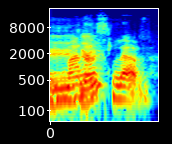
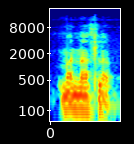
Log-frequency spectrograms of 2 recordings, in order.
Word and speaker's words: ManasLab: Nos acompaña Gabriela Sánchez, que es founder, actualmente es founder y le consultan en Se pronuncia bien Manaslab. Es así. Manaslab. Manaslab s.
